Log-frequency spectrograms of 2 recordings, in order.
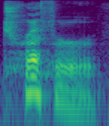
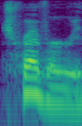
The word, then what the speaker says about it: Trefor: spy reports on this, I kept calling it Treffer, and Welsh people in my comments section said, no, it's pronounced Trevor, that this is a rule we have with the spelling, F versus double F. Pretty straightforward, and it's important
